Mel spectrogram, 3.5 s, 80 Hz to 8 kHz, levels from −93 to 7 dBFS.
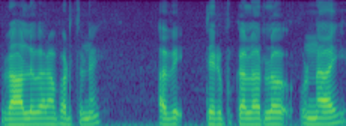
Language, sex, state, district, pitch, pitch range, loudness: Telugu, male, Telangana, Mahabubabad, 135 Hz, 130-140 Hz, -19 LUFS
